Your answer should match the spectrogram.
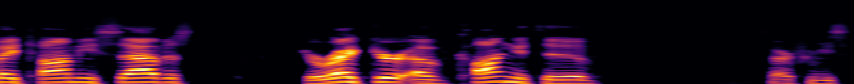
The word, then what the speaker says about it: Cogn-AI-tive: the word and then so it's cogn AIV but it's cognitive.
